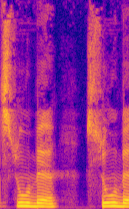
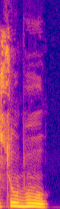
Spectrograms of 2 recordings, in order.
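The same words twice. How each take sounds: First: Bounced ب in سوب, short echo without a u; qalqalah on ba. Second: سوبو with a full u after the ب; wrong added vowel. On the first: Teacher modelling for students, echoing ba in سوب. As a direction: release the lips from rounding on the ب of سوب. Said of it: "نقلقل الباء بالرجوع عن الضم". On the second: Teacher showing a common mistake, سوبو ending in u. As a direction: round the lips into "bu" at the end of سوبو. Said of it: "وهذا خطأ". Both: Shown as a demonstration.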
